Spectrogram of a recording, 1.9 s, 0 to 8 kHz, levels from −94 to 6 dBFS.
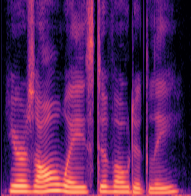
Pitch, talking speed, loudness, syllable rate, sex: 205 Hz, 95 wpm, -14 LUFS, 3.9 syllables/s, female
